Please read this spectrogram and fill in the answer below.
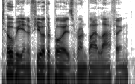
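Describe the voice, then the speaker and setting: A middle-aged male streamer reads a visual novel and chats casually between passages. His voice is deep and resonant, with faint music playing underneath. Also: flat delivery, a little fast, darkish tone, clear, resonant tone. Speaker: game streamer. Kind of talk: live stream chat and visual novel narration.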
